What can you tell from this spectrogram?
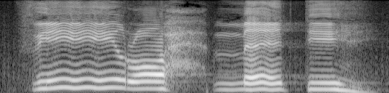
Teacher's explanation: Huruf ha tu bergema kan bunyi dia sebab dia ha halqi paling bawah.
